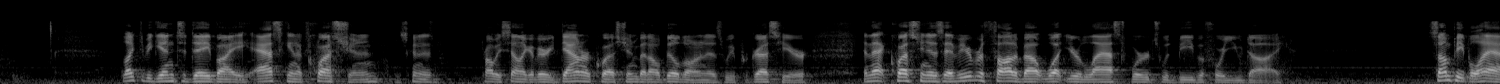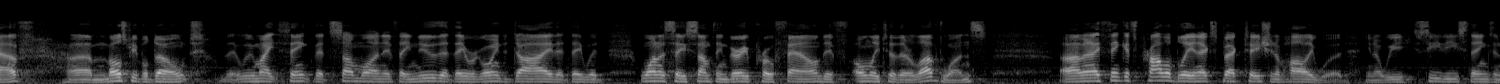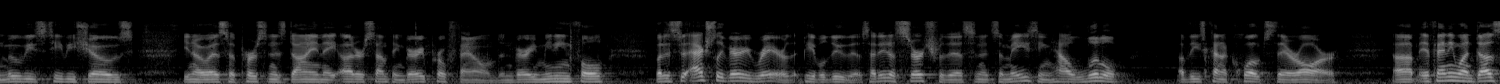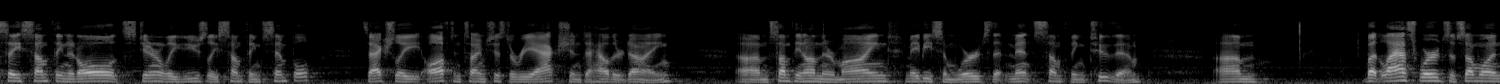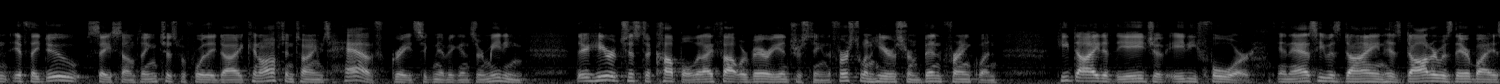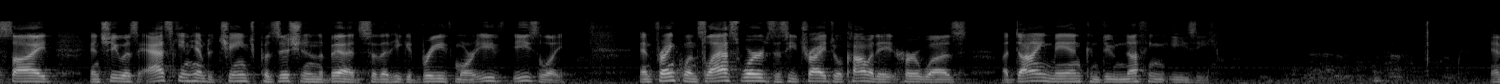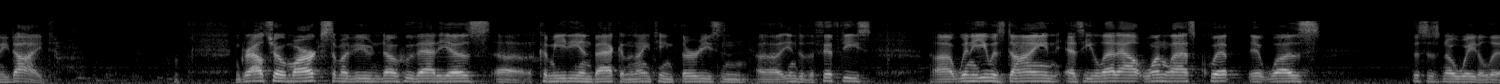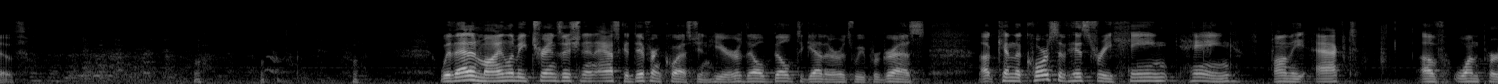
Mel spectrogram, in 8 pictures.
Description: Given in Milwaukee, WI
UCG Sermon Christ sacrifice crucifixion learn thought insight Studying the bible?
